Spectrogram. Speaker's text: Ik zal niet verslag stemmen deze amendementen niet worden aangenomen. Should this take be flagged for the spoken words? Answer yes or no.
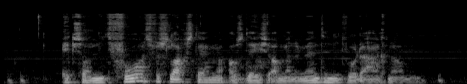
yes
